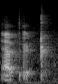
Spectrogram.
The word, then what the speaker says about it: epoch: e-p-o-c-h i think but we did look it up to see if we were pronouncing it correctly and it's actually epic uh so i will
